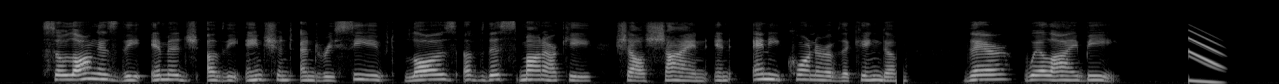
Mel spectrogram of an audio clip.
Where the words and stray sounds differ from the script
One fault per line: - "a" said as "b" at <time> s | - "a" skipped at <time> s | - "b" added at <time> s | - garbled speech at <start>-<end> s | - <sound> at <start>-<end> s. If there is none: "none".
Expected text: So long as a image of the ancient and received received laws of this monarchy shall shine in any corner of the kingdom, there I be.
- "a" said as "the" at 1.2 s
- "received" skipped at 4.0 s
- dropout at 9.0-9.0 s
- "will" added at 10.2 s
- chirp at 11.9-12.3 s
